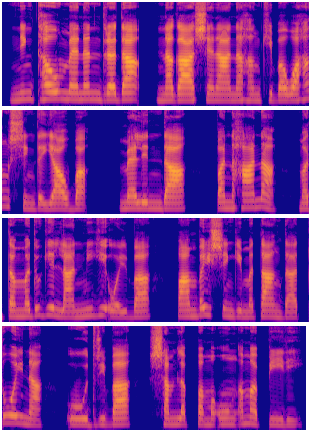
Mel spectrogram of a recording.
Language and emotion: Manipuri, neutral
